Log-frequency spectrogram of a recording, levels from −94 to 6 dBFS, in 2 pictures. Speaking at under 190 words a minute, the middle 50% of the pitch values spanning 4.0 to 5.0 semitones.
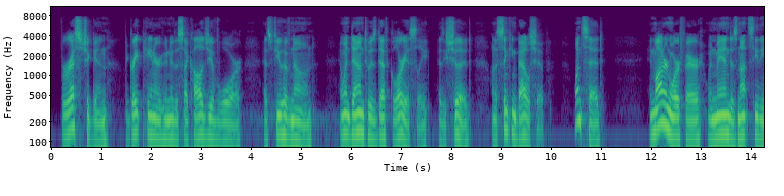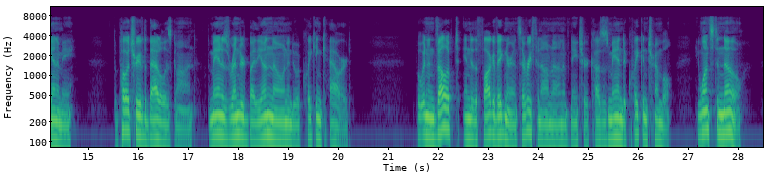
Yes: average, 170 wpm; average, 4.3 semitones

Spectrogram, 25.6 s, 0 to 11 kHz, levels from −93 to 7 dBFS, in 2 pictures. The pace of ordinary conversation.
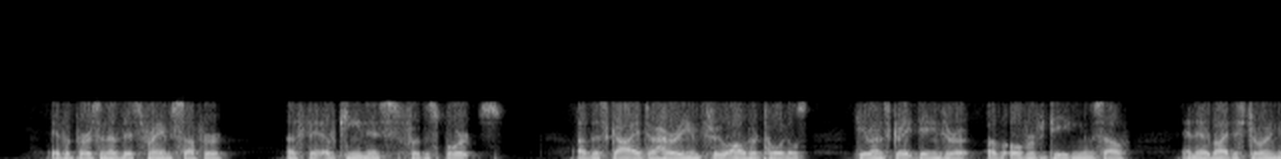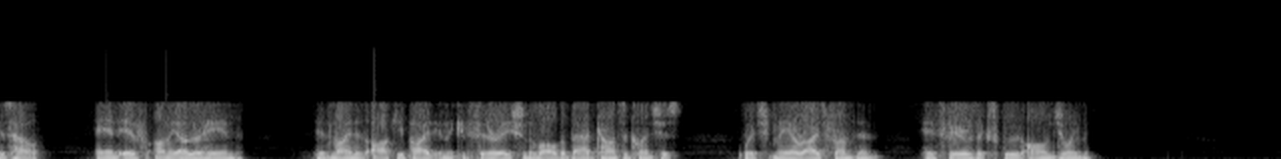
Yes: average, 155 wpm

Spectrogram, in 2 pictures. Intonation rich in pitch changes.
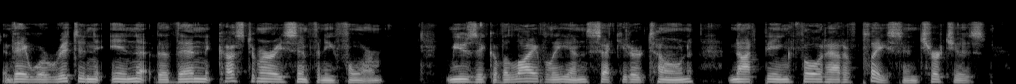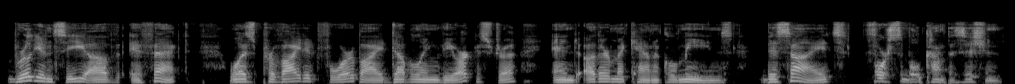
No: average, 2.7 semitones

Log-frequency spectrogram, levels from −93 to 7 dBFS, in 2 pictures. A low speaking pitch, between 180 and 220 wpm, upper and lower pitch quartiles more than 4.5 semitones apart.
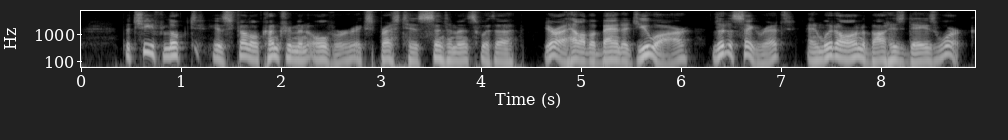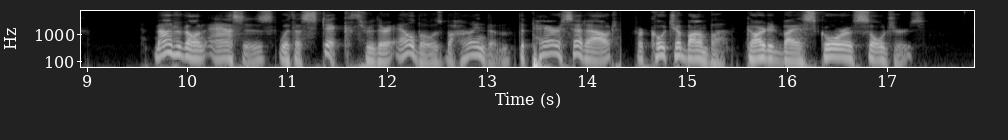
Yes: low, 125 Hz; average, 190 wpm; wide, 5.5 semitones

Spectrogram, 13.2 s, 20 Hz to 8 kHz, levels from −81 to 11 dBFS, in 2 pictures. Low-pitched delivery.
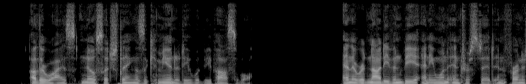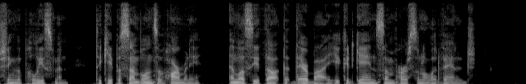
Yes: low, 100 Hz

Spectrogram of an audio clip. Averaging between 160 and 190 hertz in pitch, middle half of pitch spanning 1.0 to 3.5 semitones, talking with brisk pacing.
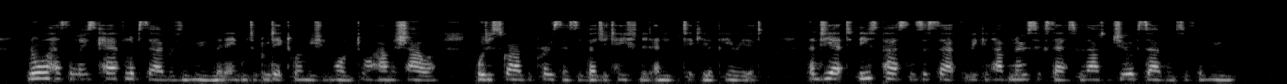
No: high, 215 Hz; average, 2.7 semitones; fast, 230 wpm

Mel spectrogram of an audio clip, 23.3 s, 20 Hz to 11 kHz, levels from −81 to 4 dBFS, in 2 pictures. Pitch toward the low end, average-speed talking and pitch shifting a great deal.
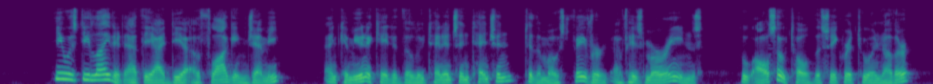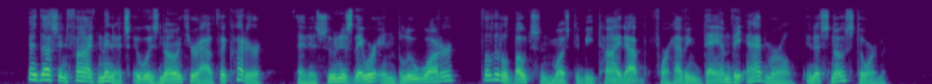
Yes: low, 105 Hz; average, 165 wpm; wide, 6.0 semitones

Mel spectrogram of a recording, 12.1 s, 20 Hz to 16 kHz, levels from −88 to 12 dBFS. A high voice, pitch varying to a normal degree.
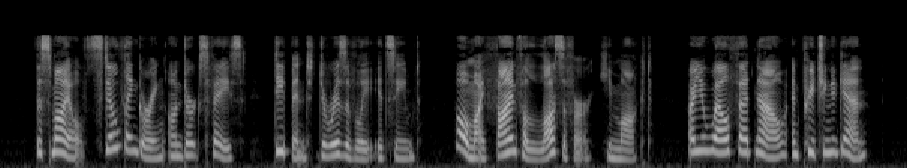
No: high, 230 Hz; wide, 7.2 semitones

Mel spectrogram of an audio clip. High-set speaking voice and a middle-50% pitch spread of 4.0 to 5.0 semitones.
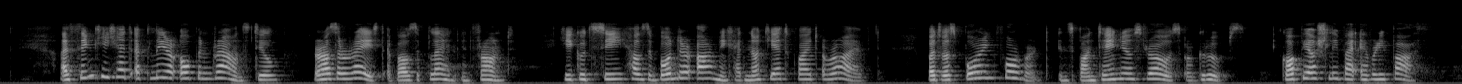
Yes: high, 240 Hz; average, 4.4 semitones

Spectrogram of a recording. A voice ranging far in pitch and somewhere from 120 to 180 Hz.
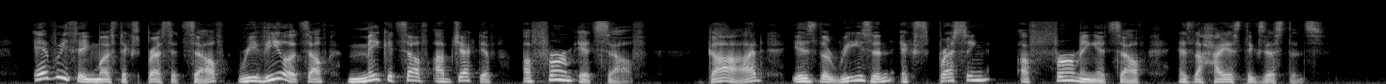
Yes: wide, 8.5 semitones; low, 135 Hz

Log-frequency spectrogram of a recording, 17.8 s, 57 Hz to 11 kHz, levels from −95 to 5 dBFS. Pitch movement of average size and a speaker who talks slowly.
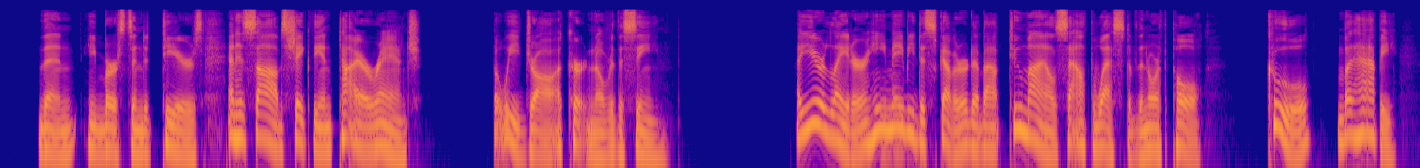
No: wide, 8.0 semitones; slow, 130 wpm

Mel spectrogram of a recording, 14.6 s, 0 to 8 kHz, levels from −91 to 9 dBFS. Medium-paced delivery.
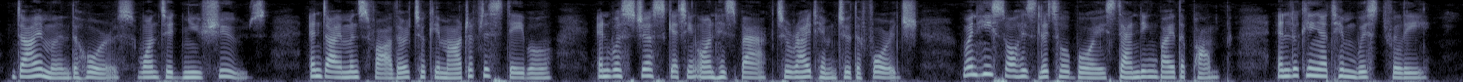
Yes: average, 175 wpm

